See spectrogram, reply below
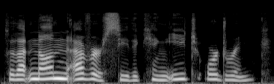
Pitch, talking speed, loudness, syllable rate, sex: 225 Hz, 220 wpm, -15 LUFS, 4.4 syllables/s, female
